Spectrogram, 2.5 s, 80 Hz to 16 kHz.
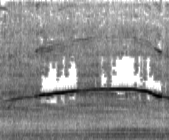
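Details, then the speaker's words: Axial Ryft-based RC crawler fitted with a 2200kv 14-pole 540-size Revolver outrunner brushless motor. A thin, steady high-pitched squeal rises slightly and holds as the motor spins while crawling: the new motor squeals. "oh that 22's got a little bit of a squeal to it i bet that sounds horrible on camera"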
